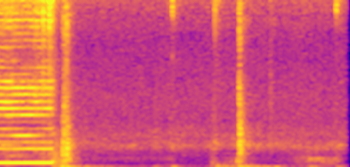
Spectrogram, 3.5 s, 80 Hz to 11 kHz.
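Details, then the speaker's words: 1983 Mercedes 380SEC (W126) power sunroof after clutch adjustment, engine off on a low battery: short steady motor whir, then a clunk and soft knocks as the roof moves; sunroof works, just slow from weak battery. "yeah that definitely works the battery is just really low that's a great sign"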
